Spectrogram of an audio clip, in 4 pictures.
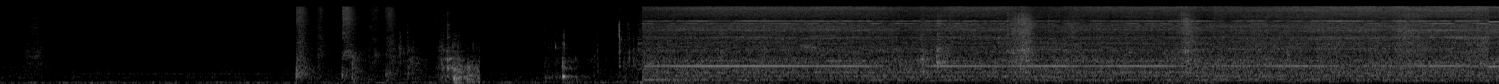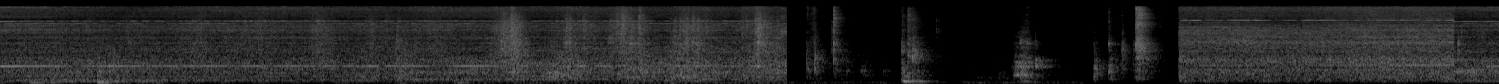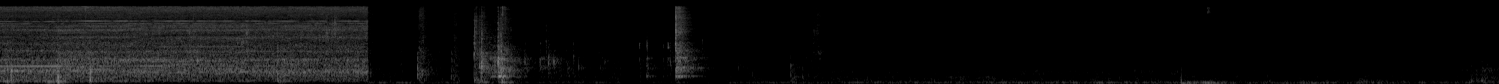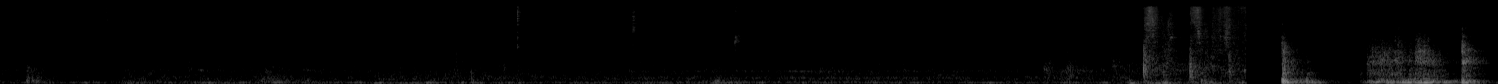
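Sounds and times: cordless vacuum whining: 6.4 - 22.9, 26.8 - 33.7.

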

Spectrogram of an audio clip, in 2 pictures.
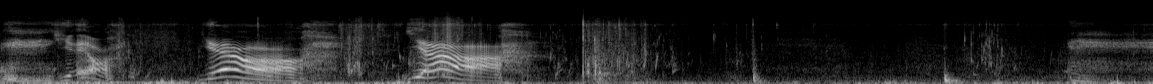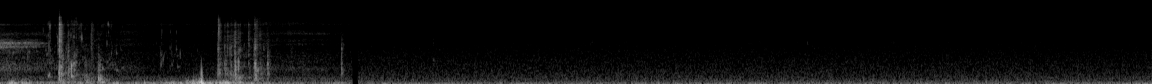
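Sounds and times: knocks against kayak hull: 9.4 - 9.8.

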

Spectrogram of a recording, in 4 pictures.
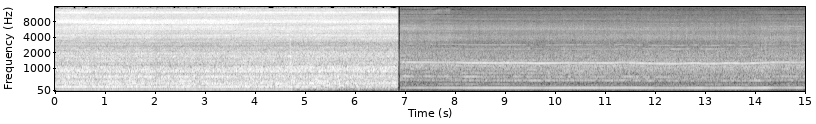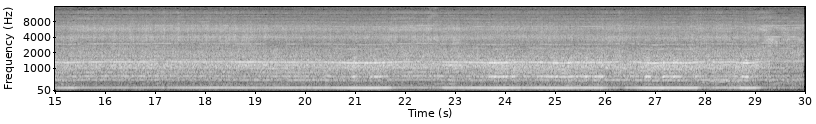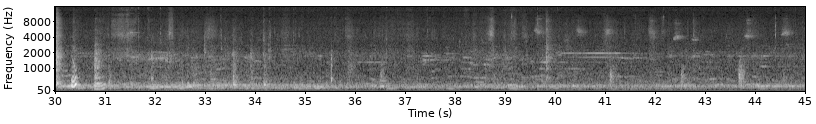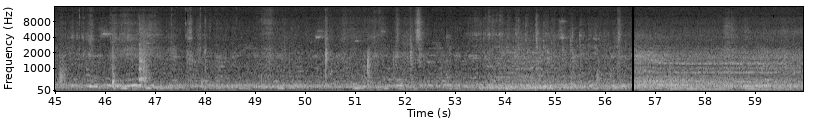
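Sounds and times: loud machine noise: 0.0 - 6.9, 24.2 - 30.0
electric rotary drill boring stone: 0.0 - 30.0.

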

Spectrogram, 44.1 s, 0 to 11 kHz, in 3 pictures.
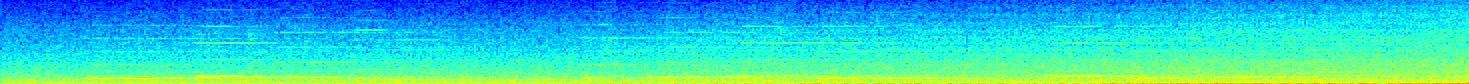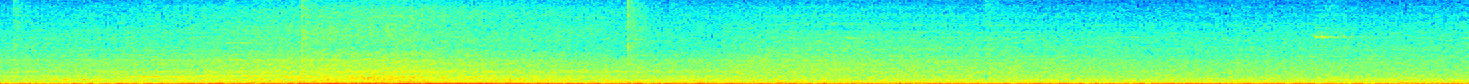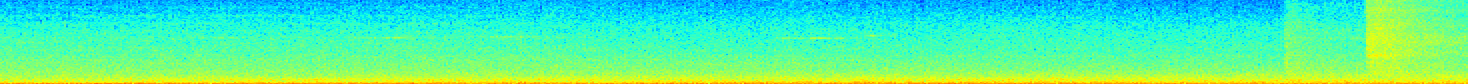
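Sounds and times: train engine and rail rumble: 0.0 - 44.0.

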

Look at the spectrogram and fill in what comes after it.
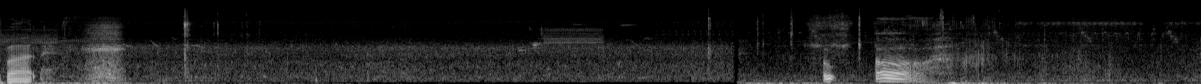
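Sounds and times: stream water rushing: 0.6 - 7.4.

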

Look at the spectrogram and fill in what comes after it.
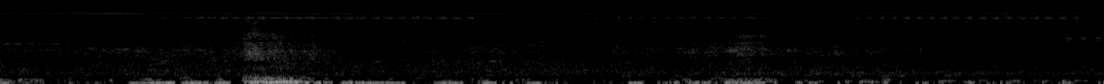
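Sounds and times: low rumbles on microphone: 1.6 - 5.1.

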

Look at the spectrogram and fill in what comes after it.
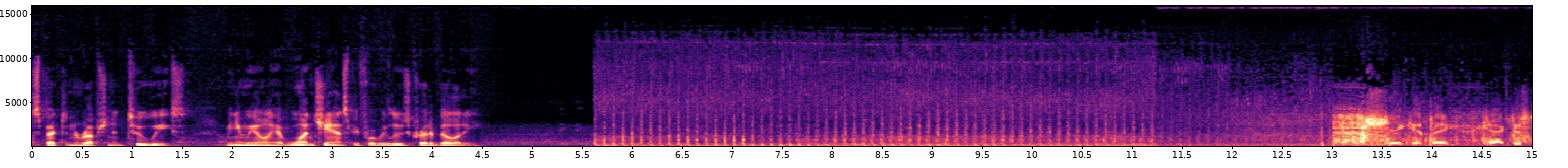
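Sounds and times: helicopter rotor blades chopping: 5.6 - 15.0.

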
